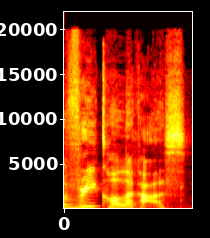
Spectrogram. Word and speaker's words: Vrykolakas: The Vrykolakas. It's spelled Vrykolakas.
